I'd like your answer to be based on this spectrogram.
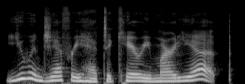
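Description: A woman's voice: sits low, lively intonation, normal speed, dark tone. A woman voicing a giggly older woman who teases her old friends. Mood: teasing.

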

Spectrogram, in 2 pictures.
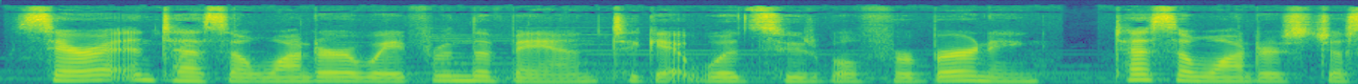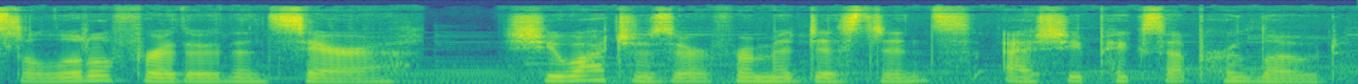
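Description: Narrating a scripted audio drama, a fairly low-voiced woman keeps her intonation mostly even. Her telling is descriptive and unhurried, with quiet music underneath.

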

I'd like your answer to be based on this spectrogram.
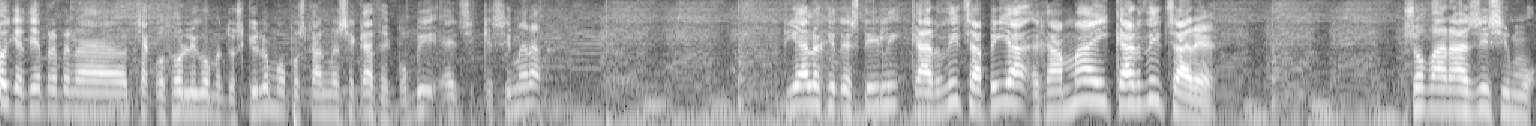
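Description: A man in his forties hosts a comedic radio show from a studio, rambling crudely through listener messages and breaking into sudden outbursts. His voice is high with a fairly bright tone.

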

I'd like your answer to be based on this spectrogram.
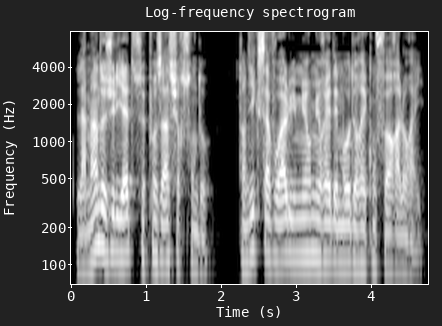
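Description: A man narrating a novel chapter in a measured, even reading voice. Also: on the low side. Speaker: audiobook narrator. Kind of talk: scripted narration.

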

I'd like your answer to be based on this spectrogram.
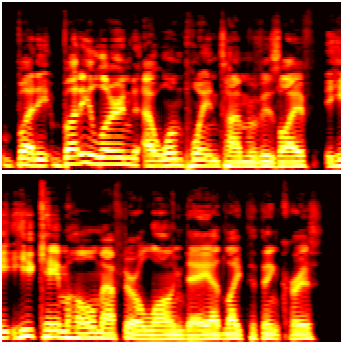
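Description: A man's voice: mid-range voice, moderate pace, a little mellow, clear, resonant tone, dry recording, clean studio sound. A man co-hosting a podcast, joking casually and laughing often. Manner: laughs often, riffs with jokes. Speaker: podcast co-host. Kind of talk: casual banter.

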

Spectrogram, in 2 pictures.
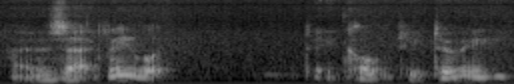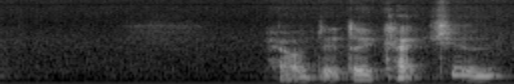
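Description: This horror host is a man whose husky, creaky voice runs high as he dramatically reads a first-person tale, stumbling and hesitating along the way. He is very animated, and the tone turns dark.

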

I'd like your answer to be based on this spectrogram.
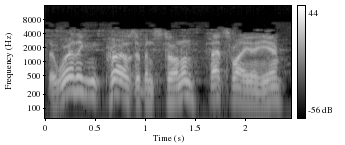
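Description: On a thin, tinny old radio recording, an irritable American police inspector. His rough, husky voice rises and falls sharply, blustering with exasperation in classic radio drama style. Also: fairly high pitch, expressive, fairly quick, soft background music. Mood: irritated, stern. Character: gruff, exasperated adult male police inspector. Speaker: radio actor. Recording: muffled, narrow-band old radio recording.

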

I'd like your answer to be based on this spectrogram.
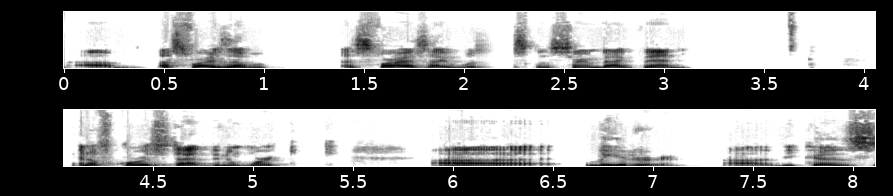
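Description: Low gravelly man telling his testimony. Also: dark tone, no room sound. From Lebanon. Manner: halting, many fillers and restarts. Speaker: guest sharing his testimony. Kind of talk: conversational personal testimony. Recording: dull lo-fi sound.

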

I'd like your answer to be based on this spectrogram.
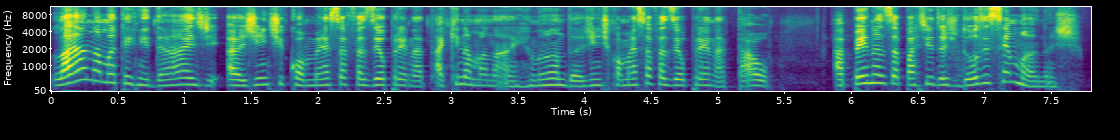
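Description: Animated high-voiced Brazilian woman. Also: brisk, no echo, studio quality. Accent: Brazilian Portuguese. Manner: animated storyteller with frequent restarts. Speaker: guest. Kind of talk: casual talk show conversation.

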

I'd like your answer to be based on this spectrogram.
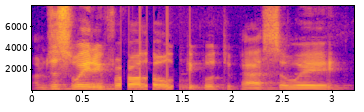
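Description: A man talks in a laid-back, slangy way, tossing in jokes as he chats on a podcast. He speaks from outdoors at a restaurant. His pitch sits in an ordinary middle range. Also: moderate pace, low-quality recording. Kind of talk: casual chat.

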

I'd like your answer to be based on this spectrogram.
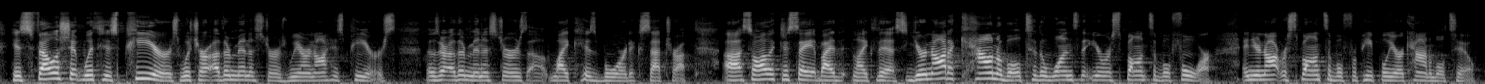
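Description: A woman's voice: medium pitch, a bit bright. A middle-aged woman preaching a sermon in a conversational, wry teaching manner with frequent asides.

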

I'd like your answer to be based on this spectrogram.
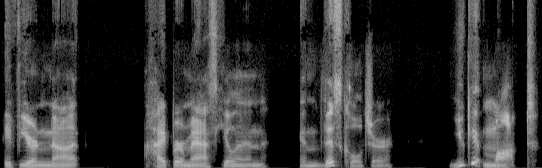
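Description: A man with a mid-range voice that swings a lot in pitch, telling stories on a podcast. His delivery is lively and chatty. The recording is dry and close. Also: slow, no room sound. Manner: lively storyteller. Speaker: podcast co-host. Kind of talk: casual chat.

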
